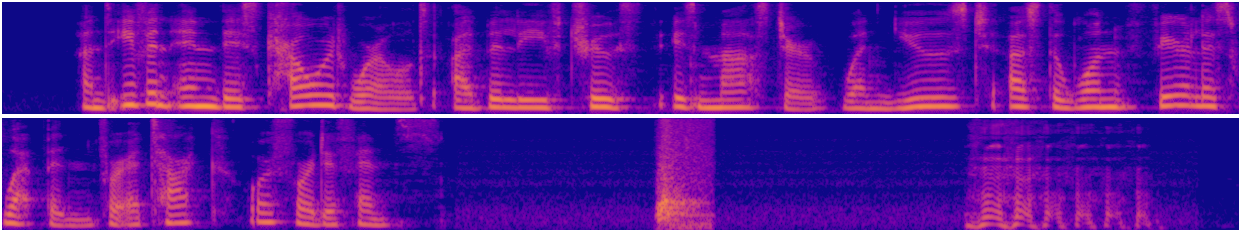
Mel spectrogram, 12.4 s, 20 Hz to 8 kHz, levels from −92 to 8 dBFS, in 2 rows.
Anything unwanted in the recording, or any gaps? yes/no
yes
